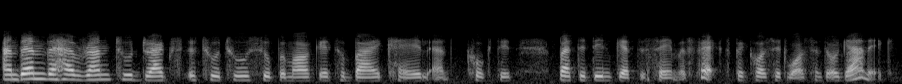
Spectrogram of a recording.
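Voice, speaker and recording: A woman from Sweden with a Swedish accent, hosting a casual interview in a halting way, repeating words as she goes. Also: medium pitch, creaky. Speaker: radio show host. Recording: tinny phone-like radio sound.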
